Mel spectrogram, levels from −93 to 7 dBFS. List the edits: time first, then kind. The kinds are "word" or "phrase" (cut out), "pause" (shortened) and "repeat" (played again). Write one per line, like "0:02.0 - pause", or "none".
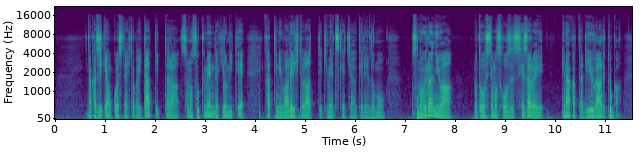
none

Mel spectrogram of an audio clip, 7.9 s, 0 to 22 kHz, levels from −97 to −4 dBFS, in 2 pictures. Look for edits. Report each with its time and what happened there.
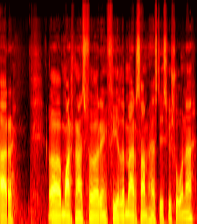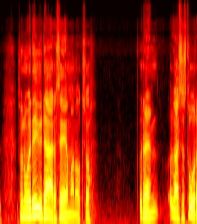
none

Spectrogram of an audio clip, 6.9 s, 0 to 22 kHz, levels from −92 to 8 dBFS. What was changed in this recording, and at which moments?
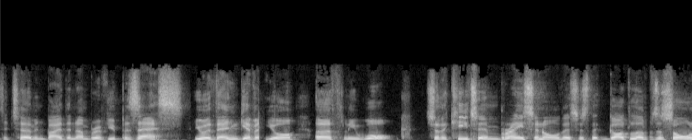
0:01.1 - phrase
0:01.9 - pause
0:02.6 - phrase
0:04.2 - pause
0:04.7 - word

